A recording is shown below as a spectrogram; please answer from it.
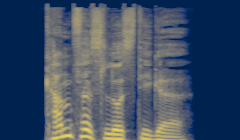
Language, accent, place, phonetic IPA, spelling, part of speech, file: German, Germany, Berlin, [ˈkamp͡fəsˌlʊstɪɡə], kampfeslustige, adjective, De-kampfeslustige.ogg
- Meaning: inflection of kampfeslustig: 1. strong/mixed nominative/accusative feminine singular 2. strong nominative/accusative plural 3. weak nominative all-gender singular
